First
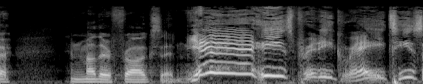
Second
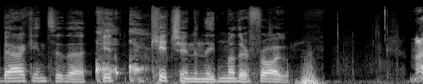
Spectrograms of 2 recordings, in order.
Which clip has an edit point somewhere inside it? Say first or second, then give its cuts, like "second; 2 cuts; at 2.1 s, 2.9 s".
second; 2 cuts; at 0.9 s, 2.2 s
